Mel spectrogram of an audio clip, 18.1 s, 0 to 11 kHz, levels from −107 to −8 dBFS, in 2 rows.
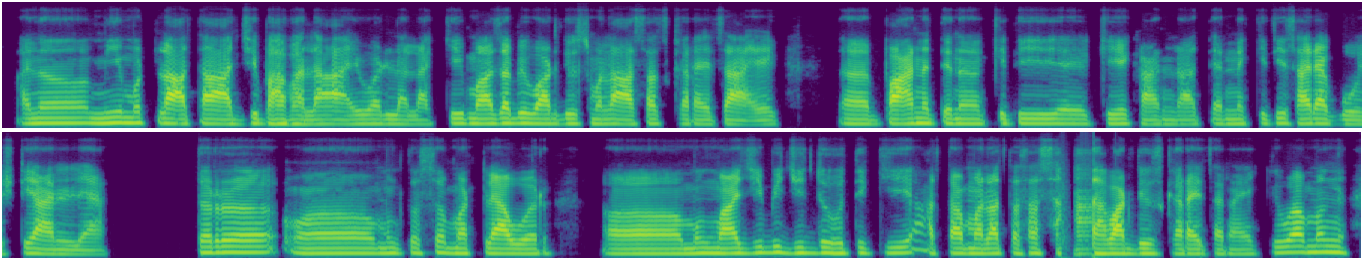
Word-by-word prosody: अन 125 +1 0
अ, 135 +1 +1
मी 140 +2 +2
म्हटलं 135 -2 +1
आता 120 0 +4
आजी-बाबाला, 115 0 +1
आई-वडिलाला 115 -1 -3
की 130 0 -1
"माझा 125 +2 +4
बी, 130 +1 0
वाढदिवस 125 0 0
मला 120 0 +1
असाच 120 +2 -3
करायचा 115 -2 -2
आहे, 105 0 -1 0.5
अं, 120 -2 0
पहा 120 0 +7
ना, 135 +1 +2
त्यानं 120 -1 -1
किती 125 -1 -3
केक 125 -1 -3
आणला 110 0 -4
त्यानं, 120 -1 -4
किती 130 +1 -5
साऱ्या 125 +1 +4
गोष्टी 110 +4 -4
आणल्या." 110 -2 -2 0.7
तर 150 +1 +2
अ, 155 0 +3
अं, 130 -1 0
मग 135 - -2
तसं 140 +2 -3
म्हटल्यावर 125 -1 +2 0.4
अ, 125 - -8 0.5
मग 135 +2 0
माझी 130 +2 +3
बी 155 +1 -1
जिद्द 140 +1 -2
होती 135 0 -1
की 140 +1 -3
आता 140 -11 -1
मला 130 0 +2
तसा 135 +1 -1
साधा 125 -1 0
वाढदिवस 125 0 +3
करायचा 120 -1 -1
नाही 115 0 -5
किंवा 155 +2 +3
मग 160 0 +1
125 Hz, 160 wpm, -23 LUFS, 120-135 Hz, 0.7 s, पहा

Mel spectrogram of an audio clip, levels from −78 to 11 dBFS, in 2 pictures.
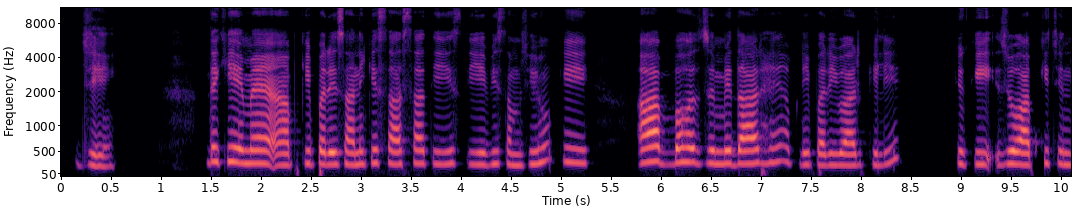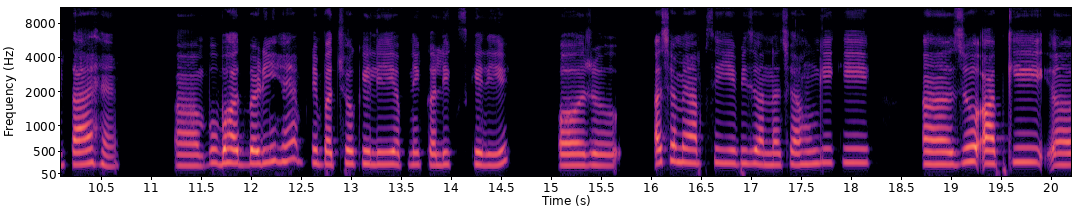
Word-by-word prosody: जी। 210 -3 -5 1.0
देखिए, 290 -1 +2
मैं 255 -1 +4
आपकी 225 +3 0
परेशानी 235 -1 +2
के 265 - 0
साथ-साथ 250 0 0
ये 245 +1 -4
स 250 - -21
ये 235 -1 -3
भी 245 +2 -5
समझी 235 -1 -5
हूँ 285 +4 -2
कि 270 -2 -3 0.5
आप 285 +2 +8
बहुत 280 0 +4
ज़िम्मेदार 255 0 +3
हैं 275 +3 -6
अपने 240 -4 -6
परिवार 220 0 0
के 225 -2 -6
लिए। 270 +10 -9 0.5
क्योंकि 240 -2 -4
जो 250 0 +5
आपकी 230 +2 +2
चिंताएँ 240 0 +1
हैं 200 -3 -6 0.6
अ, 215 0 -1
वो 265 - -1
बहुत 265 0 +5
बड़ी 260 +4 +4
हैं 305 +3 0
अपने 275 -5 -4
बच्चों 235 +2 +1
के 250 0 -1
लिए, 240 +1 0
अपने 230 0 -5
कलीग्स 230 +1 -4
के 235 -1 0
लिए। 225 +6 -3 0.5
और 220 0 +2 0.6
अच्छा 275 +4 +2
मैं 280 -1 +1
आपसे 260 +1 -2
ये 260 -1 -2
भी 255 0 -5
जानना 230 -3 0
चाहूँगी 245 +4 -3
कि 275 0 -6 0.5
अ, 240 -1 +4
जो 290 +1 +4
आपकी 280 +2 +2
अ, - - -5
250 Hz, 155 wpm, -20 LUFS, 230-265 Hz, 1.0 s, आप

